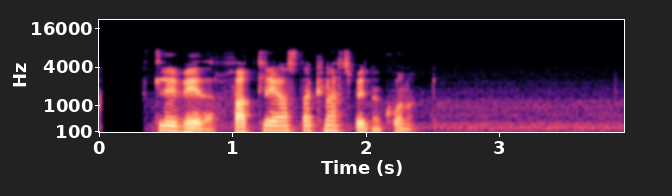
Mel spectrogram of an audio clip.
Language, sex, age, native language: Icelandic, male, 20-29, Icelandic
